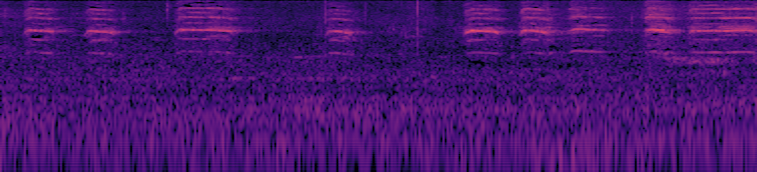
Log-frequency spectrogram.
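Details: A juvenile Blue Jay, about two months old, at a yard seed feeder with its parent nearby, gives loud, harsh, squawking calls in short bursts every half-second or so, over a steady low outdoor rumble.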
